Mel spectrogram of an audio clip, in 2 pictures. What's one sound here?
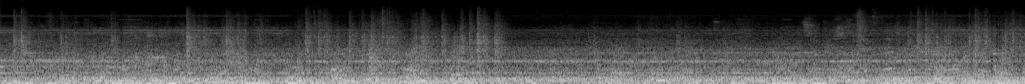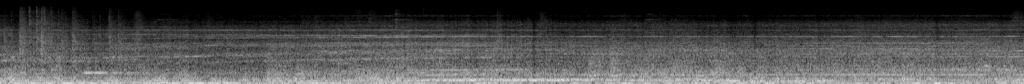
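A tram's motor hums and its wheels rumble steadily on the rails.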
